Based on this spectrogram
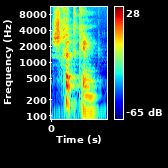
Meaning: cordon sanitaire
- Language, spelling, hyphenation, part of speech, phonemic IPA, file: Dutch, schutkring, schut‧kring, noun, /ˈsxʏt.krɪŋ/, Nl-schutkring.ogg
